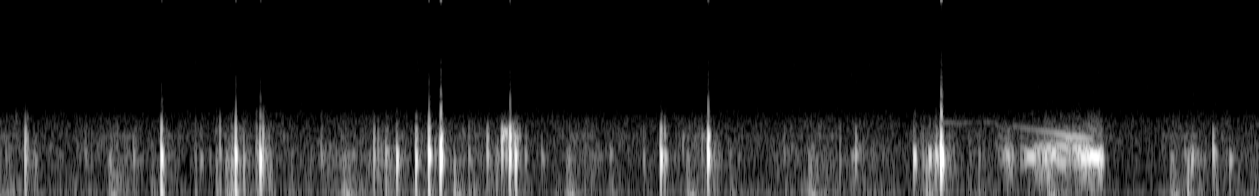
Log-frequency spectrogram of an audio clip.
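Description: Frequent low gurgles, pops and a brief squeaky rumble through a stethoscope: active, normal bowel sounds after eating.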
